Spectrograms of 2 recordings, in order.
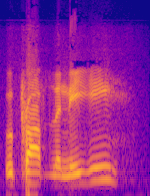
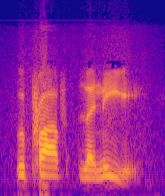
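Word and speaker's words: upravleniye (управление): The two Russian words are upravleniye, and it's spelled U-P-R-A-V as in Victor, L-E-N as in Nancy, I-Y-E, upravleniye. And the final word is obushini. That means steering, by the way, upravleniye.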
